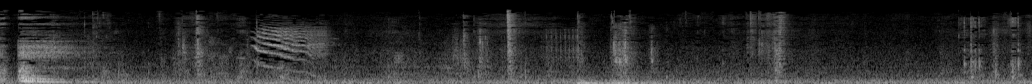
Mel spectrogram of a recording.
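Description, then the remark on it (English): A door creaks open in a long, drawn-out groan with a few rising squeaky sweeps, along with scattered clicks and rattles of the mechanism and no talking. “And your door is open.”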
